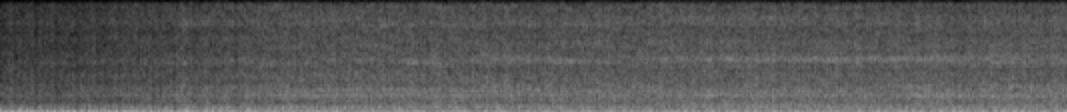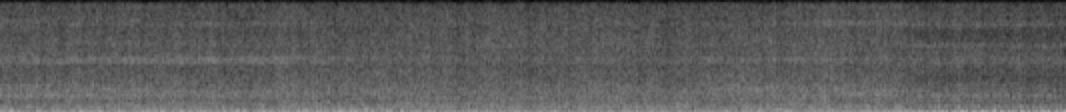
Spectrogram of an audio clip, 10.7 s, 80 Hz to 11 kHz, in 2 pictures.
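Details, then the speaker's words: 1968 Ford F250 camper special V8, non-running for years, first start after replacing the condenser: deep, even idle with a steady low beat, no knocks or misses, mixture screws at 2.5 turns, not fully warmed up; normal idle. "it was the condenser no way that's the bestest sound that's that best I've ever heard"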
